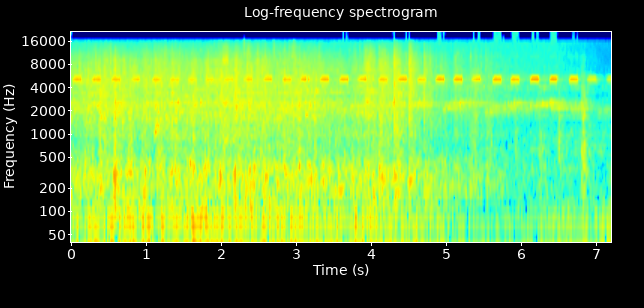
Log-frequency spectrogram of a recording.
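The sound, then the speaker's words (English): A train, the Babbel Express, rumbles and clatters along the tracks, loud, with a steady rhythmic clack and a high repeating tick over the dense low roar, easing slightly toward the end. “Hear that? The Babbel Express is almost here.”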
